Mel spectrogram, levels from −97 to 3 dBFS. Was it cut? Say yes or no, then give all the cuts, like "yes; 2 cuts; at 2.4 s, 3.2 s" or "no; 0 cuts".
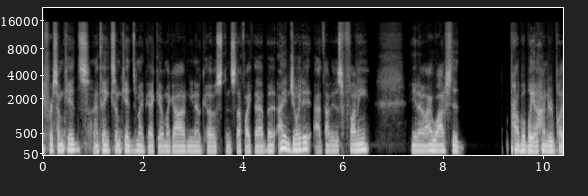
no; 0 cuts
